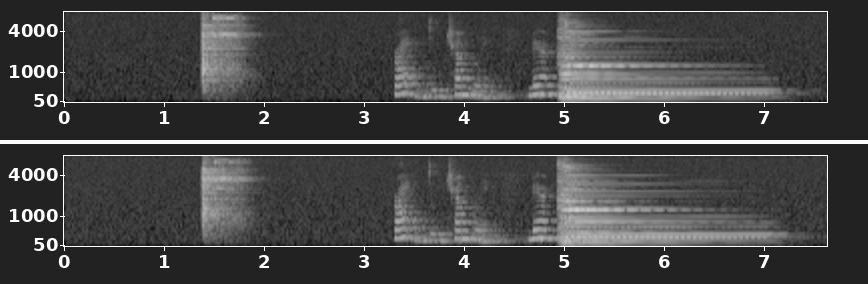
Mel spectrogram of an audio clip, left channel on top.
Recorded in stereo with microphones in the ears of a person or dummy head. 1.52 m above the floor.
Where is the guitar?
15° right (ahead or behind), 4.5 m.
